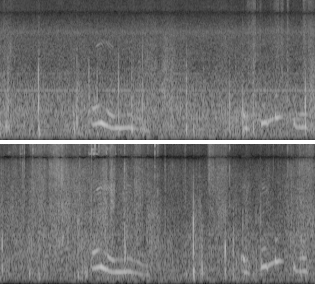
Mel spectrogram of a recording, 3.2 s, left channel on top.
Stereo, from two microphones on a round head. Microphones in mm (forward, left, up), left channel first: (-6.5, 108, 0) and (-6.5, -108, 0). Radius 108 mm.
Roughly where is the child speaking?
Right.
